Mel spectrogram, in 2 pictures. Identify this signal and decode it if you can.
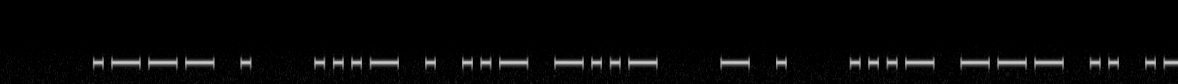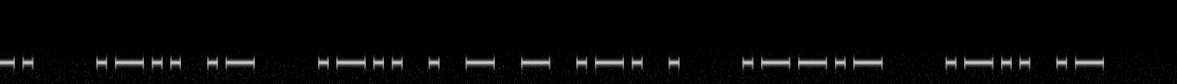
Morse code (with French letters), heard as a keyed tone, machine-sent, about 13 wpm, 1030 Hz. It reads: JE VEUX TE VOIR LA LETTRE À LA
